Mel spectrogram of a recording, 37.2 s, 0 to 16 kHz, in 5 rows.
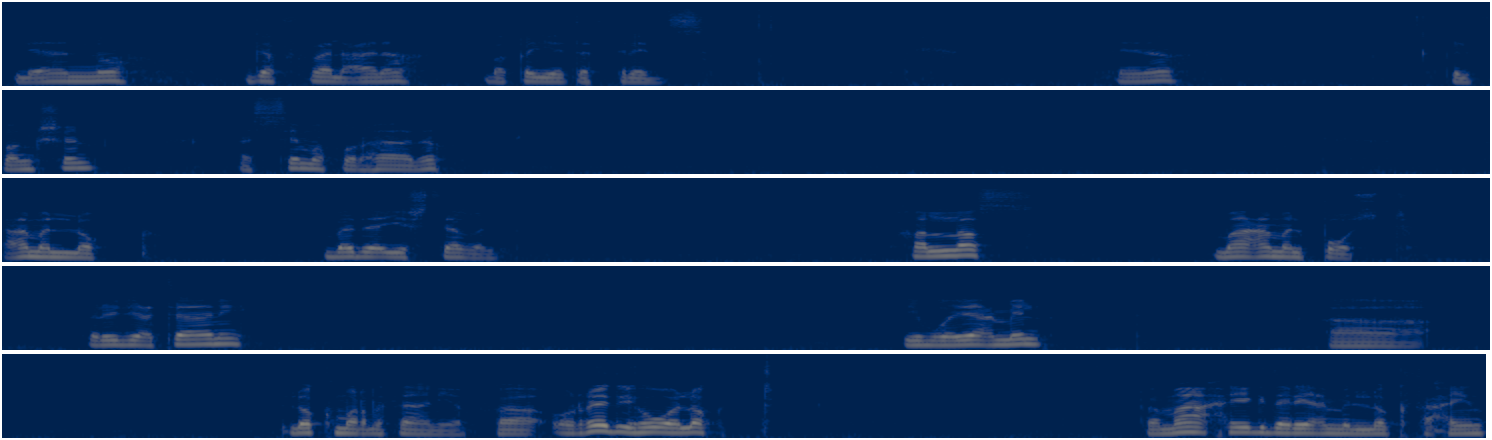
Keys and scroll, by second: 0.2 Up, 0.9 Up, 1.3 Up, 3.1 Up, 3.7 Return.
